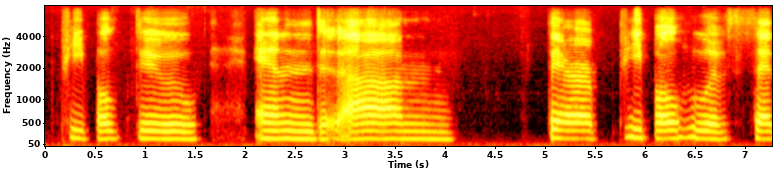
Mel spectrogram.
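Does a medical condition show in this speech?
Yes: multiple sclerosis; diagnosed at age 17.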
